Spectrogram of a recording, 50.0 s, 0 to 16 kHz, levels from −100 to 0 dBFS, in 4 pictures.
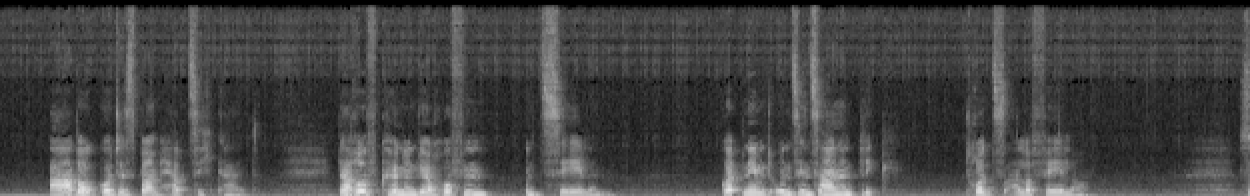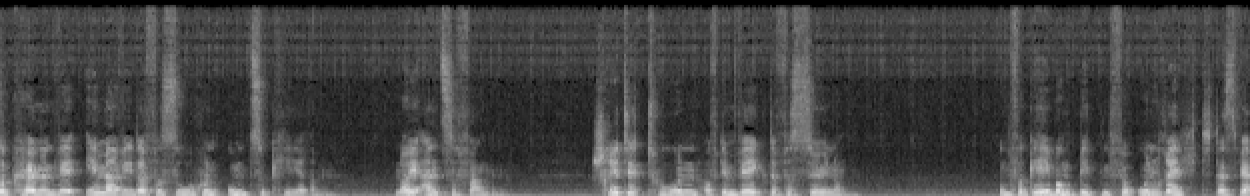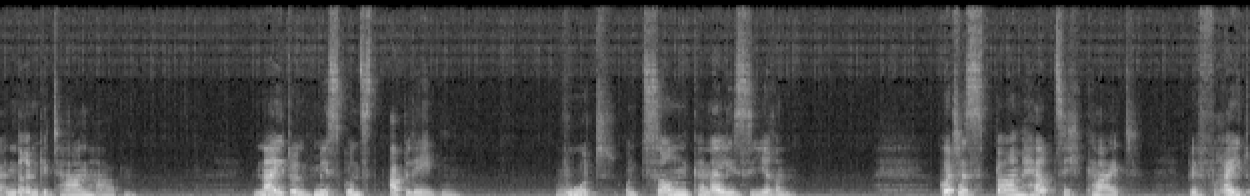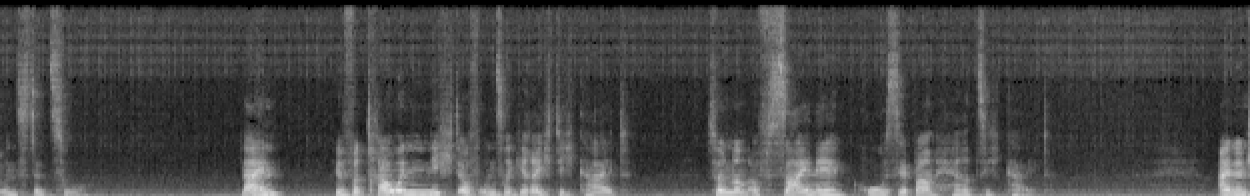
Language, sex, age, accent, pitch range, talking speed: German, female, 50-69, German, 160-235 Hz, 85 wpm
